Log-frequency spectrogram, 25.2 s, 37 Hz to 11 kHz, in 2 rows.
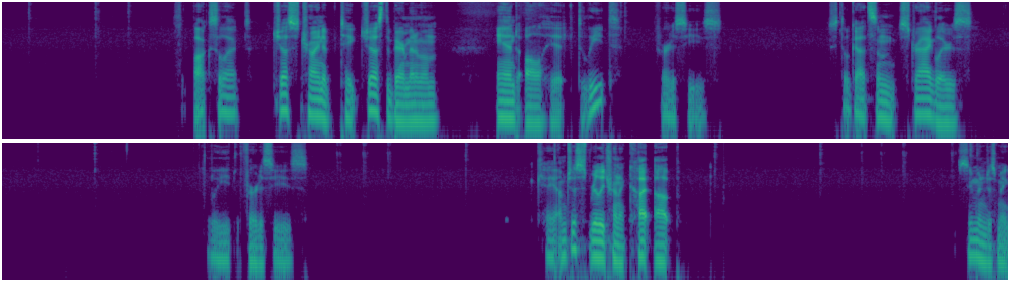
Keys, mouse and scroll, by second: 0.1 click, 1.3-4.3 drag, 6.8 x, 10.2-13.5 drag, 14.8 x, 16.5-17.9 scroll up 4, 18.1 click, 19.8 x, 21.2-22.6 drag, 23.3-23.8 scroll up 2, 24.2-24.5 scroll up 2, 24.4 click, 25.0-25.1 drag.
